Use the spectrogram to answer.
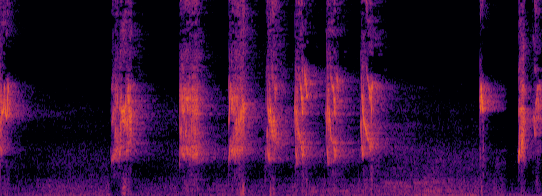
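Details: Lovebird chirping rapidly in a loud series of shrill, harsh notes about three per second, then a couple of isolated sharp chirps at the end.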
